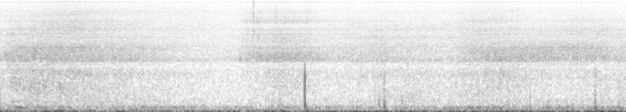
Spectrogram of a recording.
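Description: Wind buffeting the microphone over small waves lapping at the shoreline, with a couple of faint clicks around the middle.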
